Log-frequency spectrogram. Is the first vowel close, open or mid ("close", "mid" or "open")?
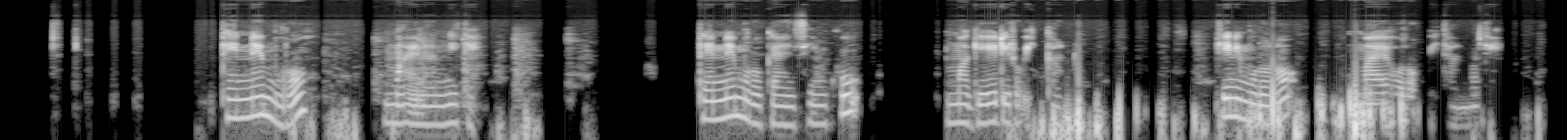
mid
